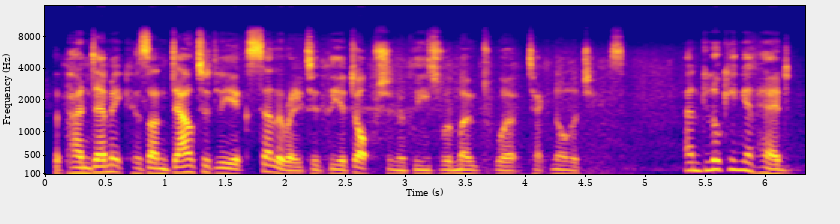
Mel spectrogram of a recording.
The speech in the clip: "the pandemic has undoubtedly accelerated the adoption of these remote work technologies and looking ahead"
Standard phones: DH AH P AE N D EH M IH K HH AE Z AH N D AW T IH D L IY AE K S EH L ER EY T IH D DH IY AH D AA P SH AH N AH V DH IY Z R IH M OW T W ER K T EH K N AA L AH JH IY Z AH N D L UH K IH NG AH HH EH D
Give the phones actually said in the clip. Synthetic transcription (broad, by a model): DH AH P AE N D EH M IH K HH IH Z AH N D AW T IH D L IY AE K S EH L ER EY T IH D DH IY AH D AA P SH AH N AH V DH IY Z R IH M OW T W ER K T EH K N AA L AH JH IY Z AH N L UH K IH NG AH HH EH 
